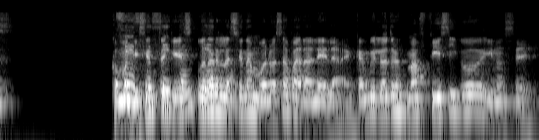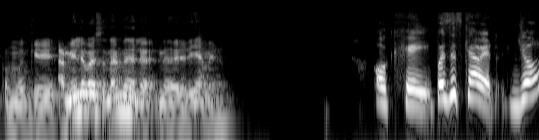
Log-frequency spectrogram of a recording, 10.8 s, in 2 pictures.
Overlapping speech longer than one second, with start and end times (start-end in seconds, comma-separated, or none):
1.2-2.4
